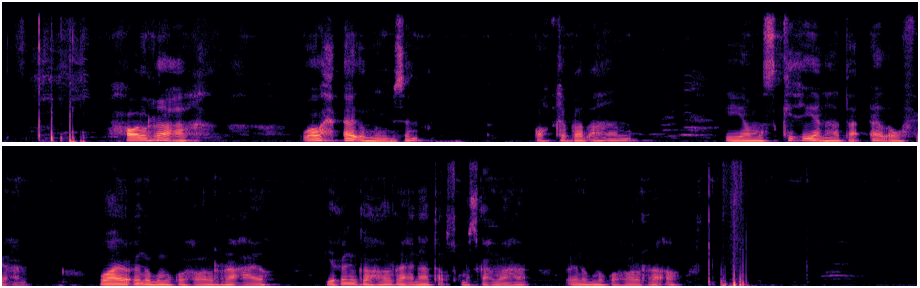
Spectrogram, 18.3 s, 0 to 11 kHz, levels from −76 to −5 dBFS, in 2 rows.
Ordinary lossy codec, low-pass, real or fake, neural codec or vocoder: none; 9.9 kHz; fake; codec, 44.1 kHz, 7.8 kbps, Pupu-Codec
